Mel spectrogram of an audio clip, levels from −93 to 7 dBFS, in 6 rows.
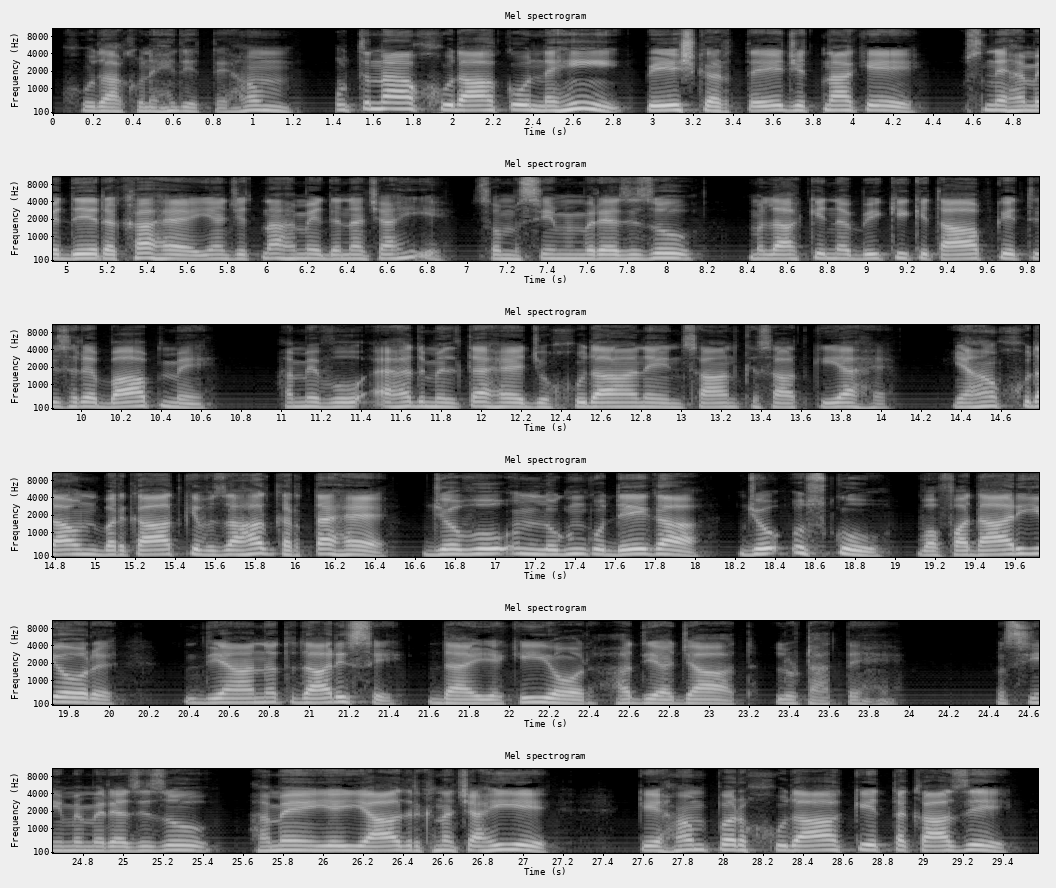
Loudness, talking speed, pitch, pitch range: -21 LUFS, 185 wpm, 165 Hz, 155-180 Hz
